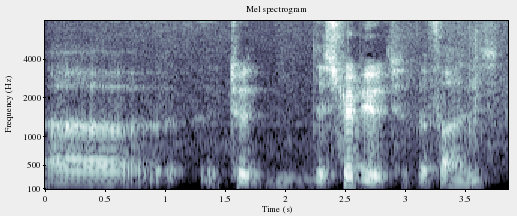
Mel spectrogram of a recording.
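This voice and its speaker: Noticeable background noise behind a man's medium-pitched voice. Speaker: Orthodox priest. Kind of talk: interview. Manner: halting.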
